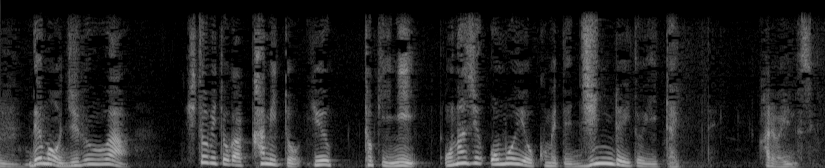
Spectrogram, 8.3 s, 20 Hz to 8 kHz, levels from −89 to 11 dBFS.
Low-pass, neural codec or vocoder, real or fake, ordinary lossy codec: 7.2 kHz; none; real; none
